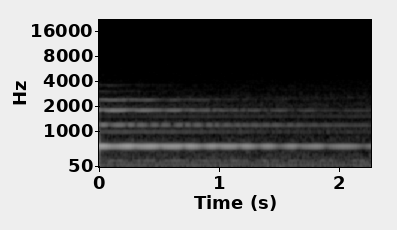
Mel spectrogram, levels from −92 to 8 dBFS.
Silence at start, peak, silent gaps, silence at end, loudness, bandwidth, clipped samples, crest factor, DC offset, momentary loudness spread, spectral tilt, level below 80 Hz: 0 s; -28 dBFS; none; 0 s; -40 LUFS; 5 kHz; under 0.1%; 12 dB; under 0.1%; 10 LU; -6.5 dB/octave; -70 dBFS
